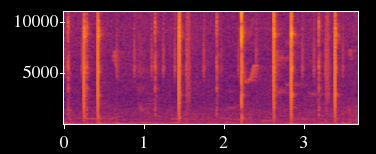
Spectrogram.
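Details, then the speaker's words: Motorcycle starter relay tested with direct power, positive and negative leads, during no-start diagnosis: crisp, sharp clicks with no buzzing or chatter, so the relay switches normally and needs no replacement. "Bila ada bunyi tu bermakna korang punya relay ni okey. Gas selesai bila dah check relay ni okey. Relay ni tak ada masalah."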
